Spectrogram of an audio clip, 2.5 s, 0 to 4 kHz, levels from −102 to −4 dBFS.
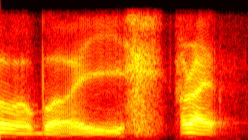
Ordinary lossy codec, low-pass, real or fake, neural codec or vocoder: none; 3.6 kHz; real; none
